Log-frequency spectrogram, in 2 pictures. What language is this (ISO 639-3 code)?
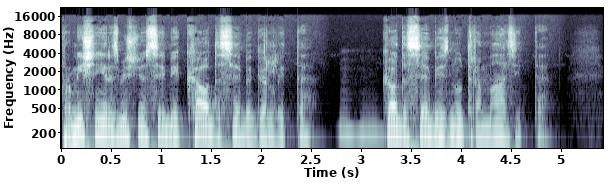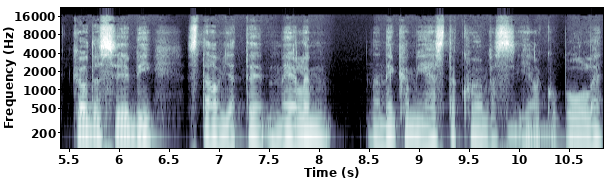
hrv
